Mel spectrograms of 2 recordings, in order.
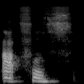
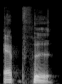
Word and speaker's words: Äpfel: We talk, no sprechen Sie Deutsch, but I like Apfels. I like Apfels. Do you like Apfels, Terry? You would say, ich mag Äpfel, so your pronunciation is not quite good.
